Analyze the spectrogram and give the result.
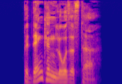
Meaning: inflection of bedenkenlos: 1. strong/mixed nominative masculine singular superlative degree 2. strong genitive/dative feminine singular superlative degree 3. strong genitive plural superlative degree
- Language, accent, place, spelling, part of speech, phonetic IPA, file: German, Germany, Berlin, bedenkenlosester, adjective, [bəˈdɛŋkn̩ˌloːzəstɐ], De-bedenkenlosester.ogg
